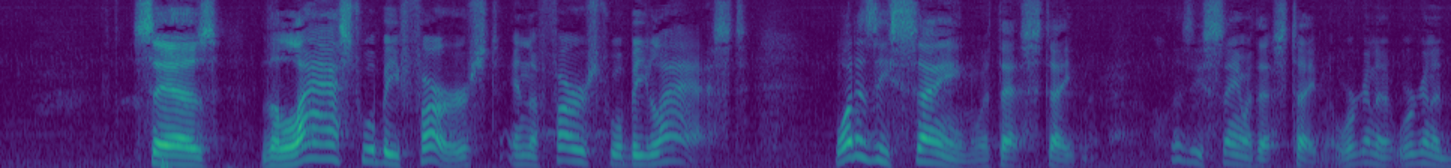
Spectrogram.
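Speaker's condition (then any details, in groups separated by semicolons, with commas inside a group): No condition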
